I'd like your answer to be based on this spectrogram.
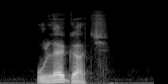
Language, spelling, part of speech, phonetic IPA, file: Polish, ulegać, verb, [uˈlɛɡat͡ɕ], Pl-ulegać.ogg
